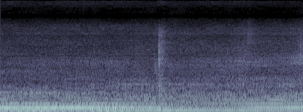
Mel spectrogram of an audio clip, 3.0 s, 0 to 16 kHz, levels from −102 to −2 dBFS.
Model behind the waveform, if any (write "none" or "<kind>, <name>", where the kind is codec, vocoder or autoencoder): codec, SNAC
